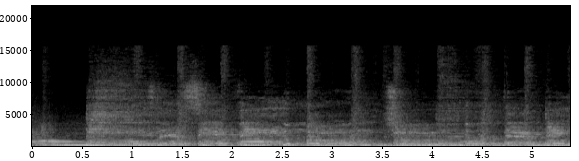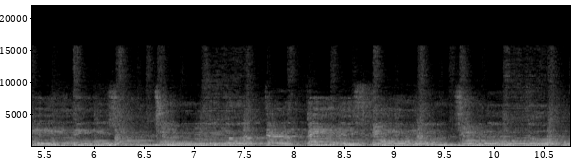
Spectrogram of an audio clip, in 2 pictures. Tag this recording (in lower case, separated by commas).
singing, music, rock and roll, guitar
